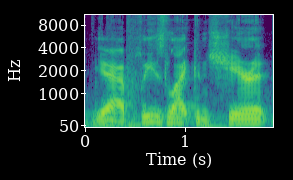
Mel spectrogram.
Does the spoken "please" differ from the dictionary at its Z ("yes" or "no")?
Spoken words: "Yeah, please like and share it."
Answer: no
